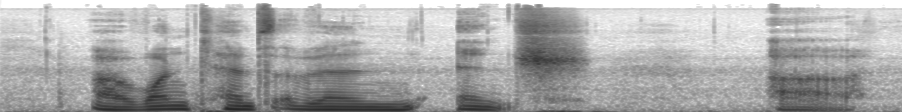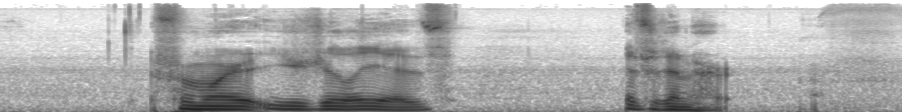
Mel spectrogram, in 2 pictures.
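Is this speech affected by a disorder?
Yes: speech impediment.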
